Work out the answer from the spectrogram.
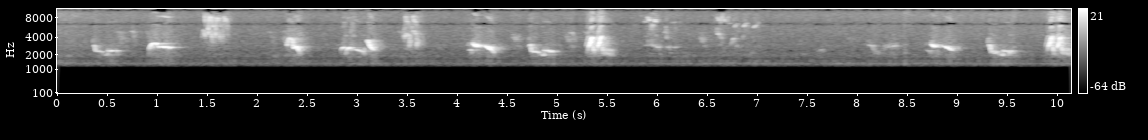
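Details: Late-evening American robin in a backyard tree calling out to other robins in the area, which answer: a steady run of bright whistled chirps and short slurred notes, roughly two per second, some clustered in quick doublets.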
